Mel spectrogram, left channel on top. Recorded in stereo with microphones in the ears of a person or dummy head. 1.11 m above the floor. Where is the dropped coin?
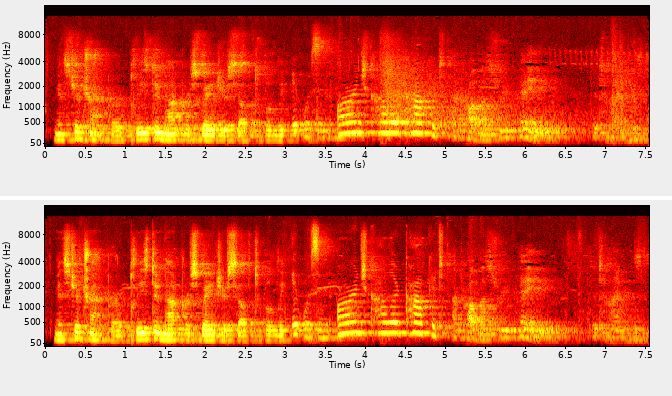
I don't hear a dropped coin.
